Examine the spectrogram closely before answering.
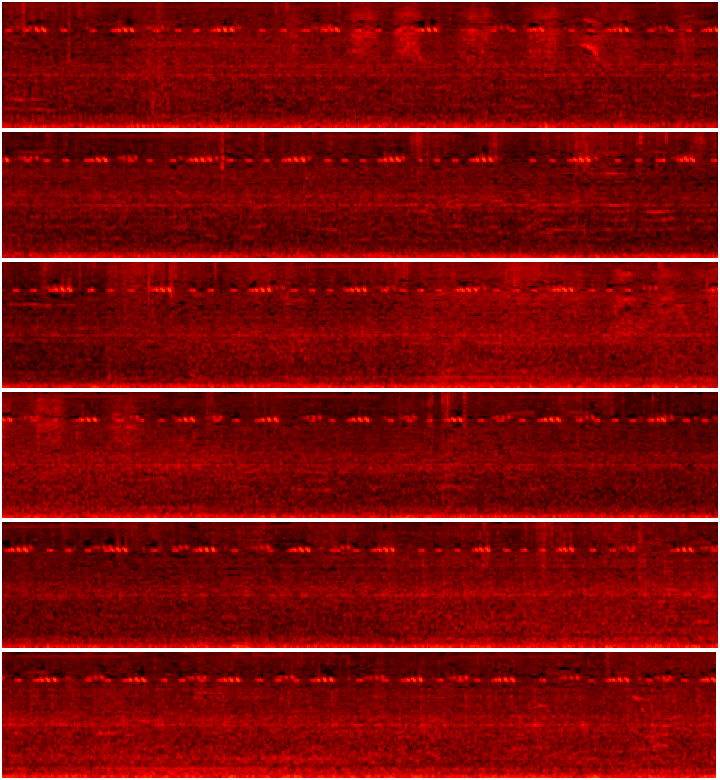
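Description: A cricket chirping steadily, a high pulsing tone repeating two or three times a second, with a few faint rustles and clicks of hands working the graft binding.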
